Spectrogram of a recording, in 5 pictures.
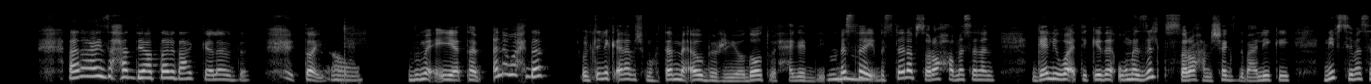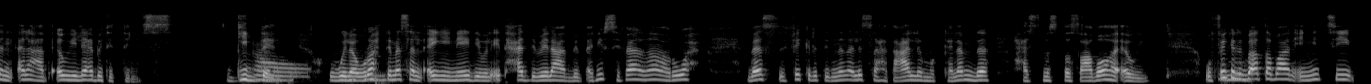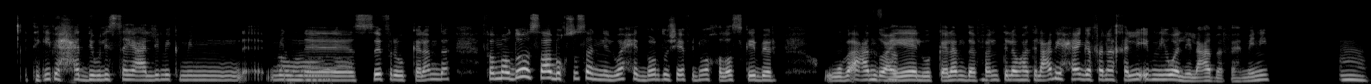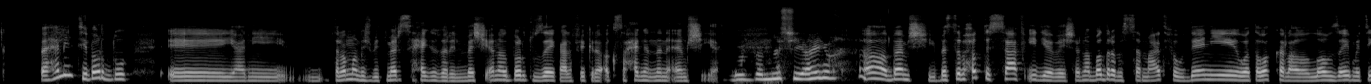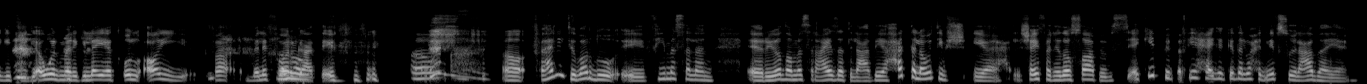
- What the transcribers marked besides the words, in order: tapping; laughing while speaking: "أيوه"; chuckle; laughing while speaking: "تاني"
- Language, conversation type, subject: Arabic, unstructured, هل بتفضل تتمرن في البيت ولا في الجيم؟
